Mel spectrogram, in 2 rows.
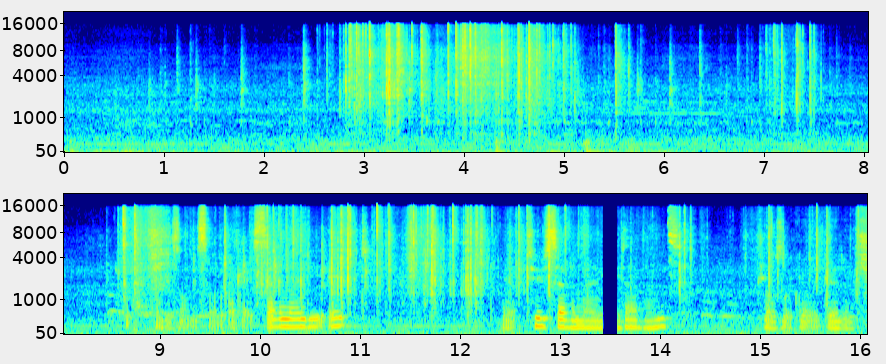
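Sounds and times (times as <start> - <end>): faint steady hum: 0.0 - 16.0
plastic bags crinkling: 2.4 - 7.8, 8.5 - 16.0.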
